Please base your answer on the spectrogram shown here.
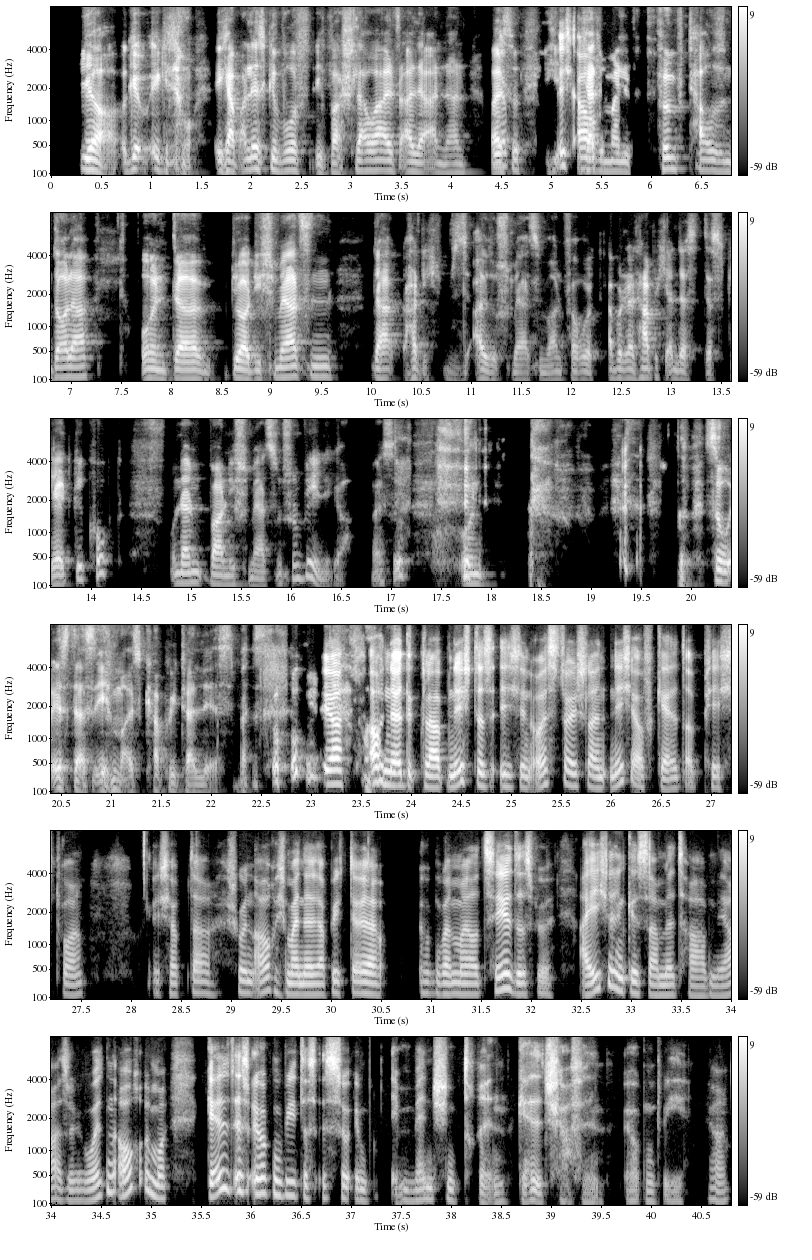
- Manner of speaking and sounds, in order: laughing while speaking: "genau"; giggle; chuckle; laughing while speaking: "du"; "scheffeln" said as "schaffeln"
- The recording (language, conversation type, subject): German, unstructured, Wie sparst du am liebsten Geld?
